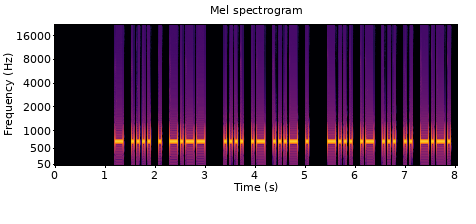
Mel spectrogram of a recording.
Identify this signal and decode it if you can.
Morse code, heard as a keyed tone, about 22 wpm, 700 Hz. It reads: THEY HAVE BASIC
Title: Sentences from Top 1000 Words - Review Part 3 - 22wpm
